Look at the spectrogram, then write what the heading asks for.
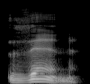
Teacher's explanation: then we have the th sound with a voice then not Den but then touch your teeth with your tongue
